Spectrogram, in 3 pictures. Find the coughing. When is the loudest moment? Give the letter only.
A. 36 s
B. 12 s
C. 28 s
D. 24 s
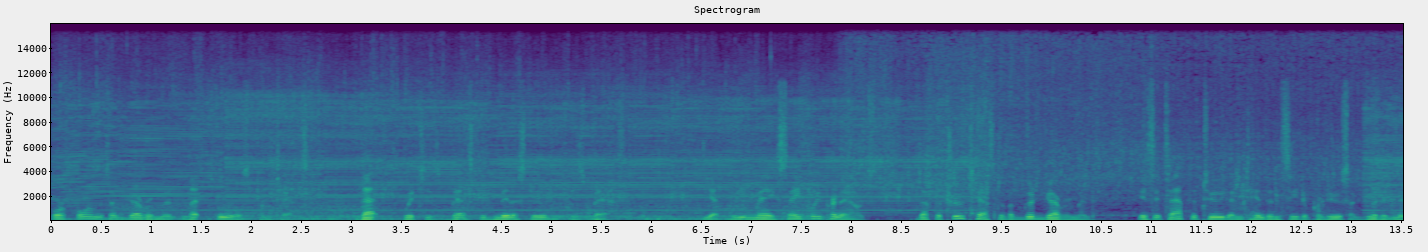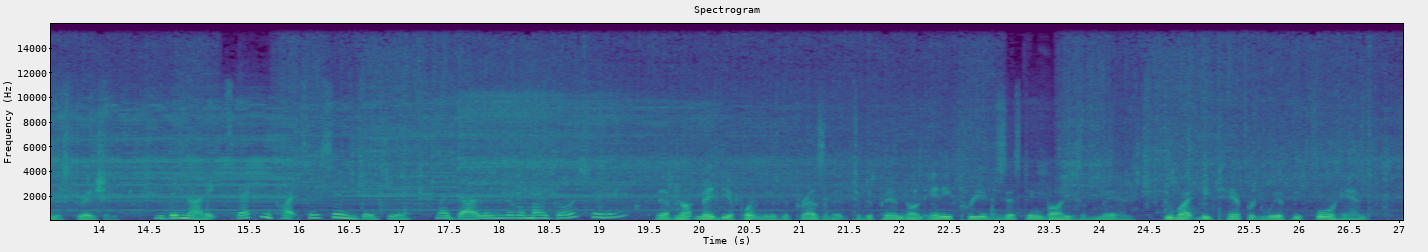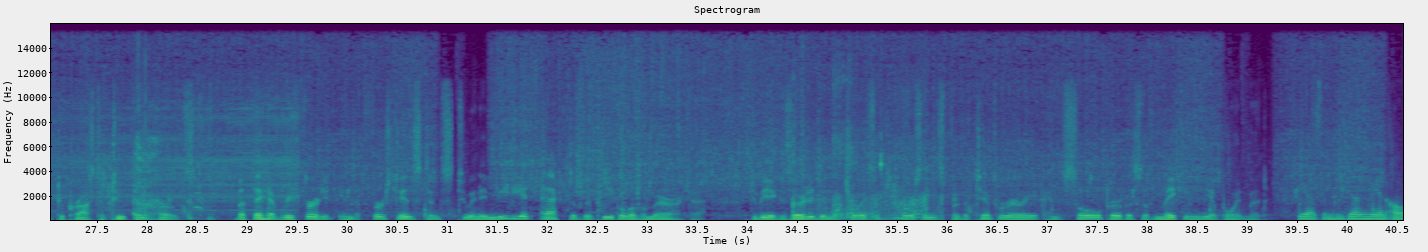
C.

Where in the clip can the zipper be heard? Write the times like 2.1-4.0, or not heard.
34.4-36.0.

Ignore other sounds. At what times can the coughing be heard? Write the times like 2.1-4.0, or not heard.
23.4-24.4, 27.9-28.7.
